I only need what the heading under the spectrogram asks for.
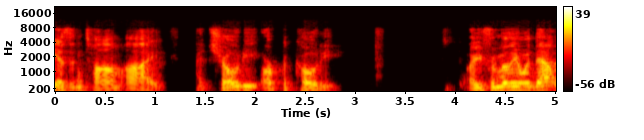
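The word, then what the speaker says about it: pechoti: practiced ayurvedic medicine and it is the pakodi method or patchoti depending whether you're on this side of the pond or that side of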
